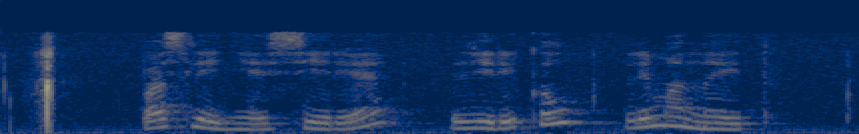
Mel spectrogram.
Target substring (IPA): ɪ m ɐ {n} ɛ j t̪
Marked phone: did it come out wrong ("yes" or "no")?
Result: no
